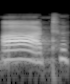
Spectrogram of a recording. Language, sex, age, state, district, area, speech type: Hindi, female, 60+, Bihar, Madhepura, urban, read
